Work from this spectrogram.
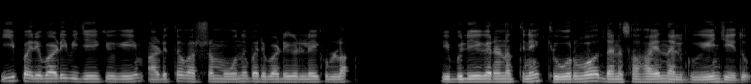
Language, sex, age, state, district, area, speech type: Malayalam, male, 30-45, Kerala, Kozhikode, urban, read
